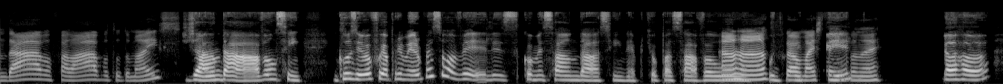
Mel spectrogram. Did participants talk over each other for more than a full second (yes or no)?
yes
